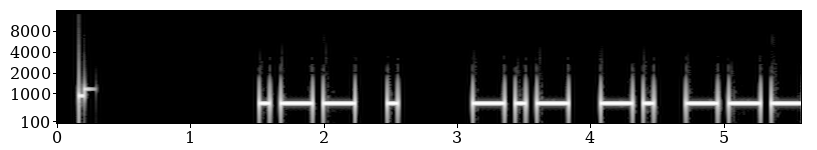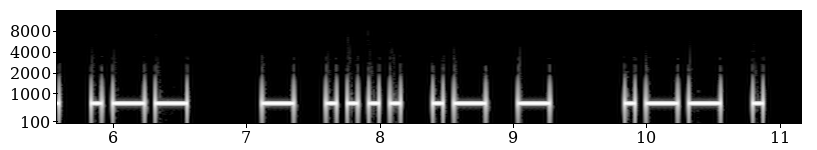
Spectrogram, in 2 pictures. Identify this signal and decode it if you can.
Morse code, heard as a keyed tone, about 15 wpm, 700 Hz. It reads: WE KNOW THAT WE
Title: Sentences from Top 1100 Words 15wpm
